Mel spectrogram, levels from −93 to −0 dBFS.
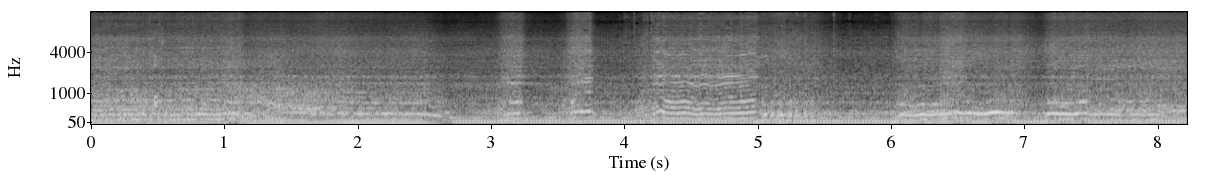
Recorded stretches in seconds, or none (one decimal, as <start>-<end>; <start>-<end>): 0.0-1.0; 3.7-6.1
